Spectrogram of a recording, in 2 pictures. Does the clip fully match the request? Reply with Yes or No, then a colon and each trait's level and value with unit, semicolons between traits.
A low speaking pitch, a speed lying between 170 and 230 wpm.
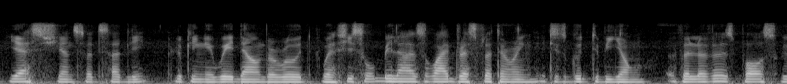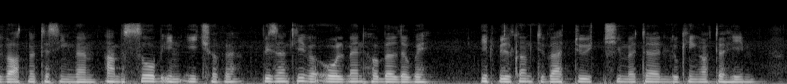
Yes: low, 120 Hz; average, 185 wpm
